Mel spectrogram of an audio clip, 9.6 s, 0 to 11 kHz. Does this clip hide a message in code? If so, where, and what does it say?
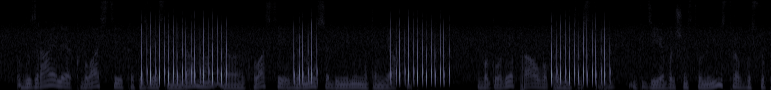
Yes: pulse dialling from 1.8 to 7.6 s, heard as clicks on a phone line, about 9 pulses a second, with speech in Russian. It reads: 0 3 7 7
